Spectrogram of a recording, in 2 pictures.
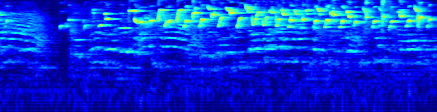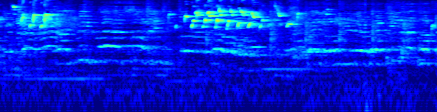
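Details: Goldfinch song, a long, fast, bright jumble of high chirps and buzzy trills that swells in the middle. It eases briefly, then resumes with another rapid twittering phrase. Background is otherwise quiet.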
